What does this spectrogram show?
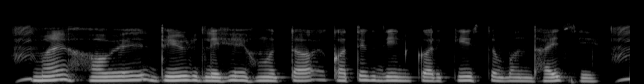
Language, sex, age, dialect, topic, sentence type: Chhattisgarhi, female, 18-24, Northern/Bhandar, banking, question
